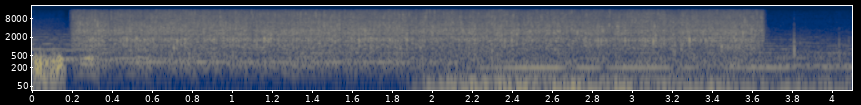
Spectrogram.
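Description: A loud, steady, even hiss that starts suddenly and cuts off abruptly near the end.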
